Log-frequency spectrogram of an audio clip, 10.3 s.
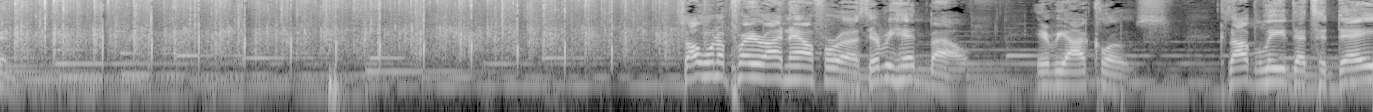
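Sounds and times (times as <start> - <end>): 
audience clapping: 0.0 - 6.2
speech: 5.1 - 10.2.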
